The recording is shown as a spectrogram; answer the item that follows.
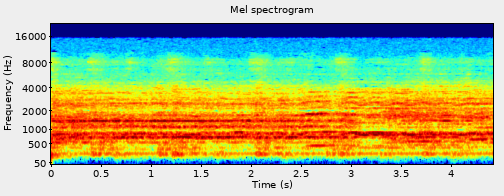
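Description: Large men's gospel choir singing in harmony, holding long sustained notes.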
